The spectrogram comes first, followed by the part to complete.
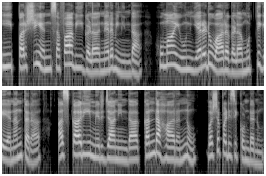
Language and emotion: Kannada, neutral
